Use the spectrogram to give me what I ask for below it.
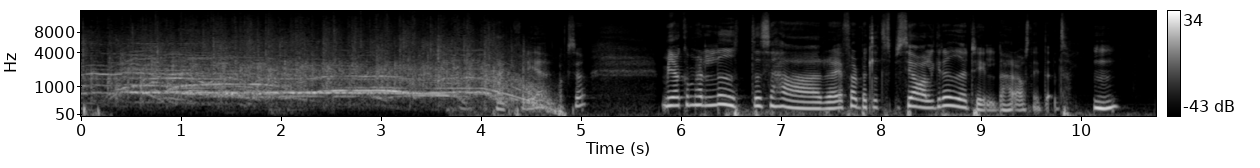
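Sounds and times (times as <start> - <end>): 
big crowd applause: 0.0 - 4.8
speech: 4.2 - 10.5.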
